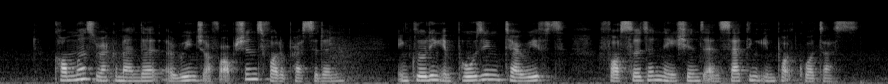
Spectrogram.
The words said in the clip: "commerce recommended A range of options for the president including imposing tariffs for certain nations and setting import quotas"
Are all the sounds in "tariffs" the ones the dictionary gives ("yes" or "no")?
yes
